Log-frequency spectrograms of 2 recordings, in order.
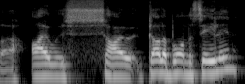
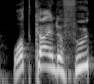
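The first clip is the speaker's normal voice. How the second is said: put-on high, loud South African accent; 9 semitones higher, 9 dB louder than usual. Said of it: "South African accent".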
